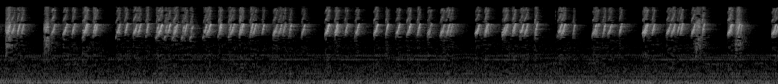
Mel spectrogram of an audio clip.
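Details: Sharp, dense cucak kinoi song for training cage birds: sustained rapid high twittering, phrases broken by tiny pauses, a steady electrical-like hum faintly present throughout.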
